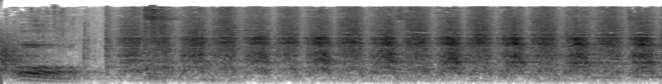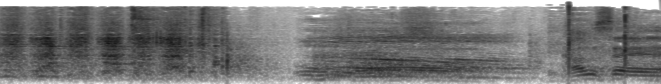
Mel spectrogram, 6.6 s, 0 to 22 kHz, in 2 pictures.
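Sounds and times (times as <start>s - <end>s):
speech: 0.1s - 0.5s, 3.3s - 6.5s
saw cutting through wood along a marked line: 0.6s - 4.6s.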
